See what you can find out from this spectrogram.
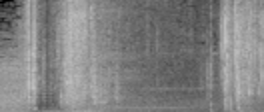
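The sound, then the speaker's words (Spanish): Crisp cracking of the chocolate shell on a Magnum Praliné or Magnum Frambuesa ice cream tub, a few brittle snaps bunched early and another burst near the end, over a low rumbling background with no talking. “Cuidadosamente creadas para romperse. Nuevas tarrinas Magnum Praliné y Magnum Frambuesa.”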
